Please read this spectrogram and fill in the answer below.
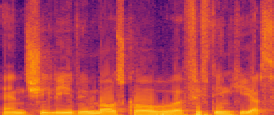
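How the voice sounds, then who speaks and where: A man speaks at medium pitch with an Italian accent. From Italy. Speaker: freelance journalist and activist. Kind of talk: press conference talk. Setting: press conference. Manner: halting, many fillers.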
